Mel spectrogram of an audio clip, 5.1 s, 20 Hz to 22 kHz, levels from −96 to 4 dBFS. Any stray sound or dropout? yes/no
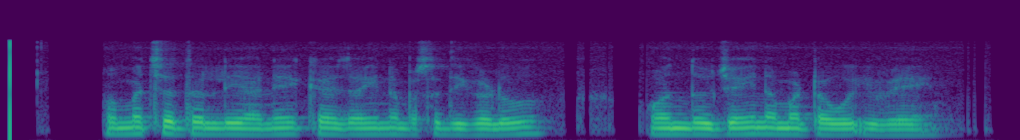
no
